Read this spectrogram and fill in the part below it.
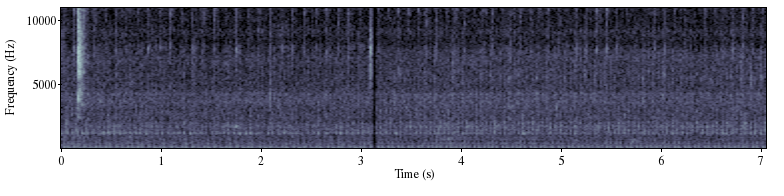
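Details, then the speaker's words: Kawasaki Vulcan 750 V-twin at idle with manual cam chain tensioner main bolt backed off 1.5 turns from its set point: a quick, loose metallic clatter over the firing beat from the slack cam chain; it worsens at two turns. "what you heard on the video was one and a half turns loose from this starting point that's when the clanking started"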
